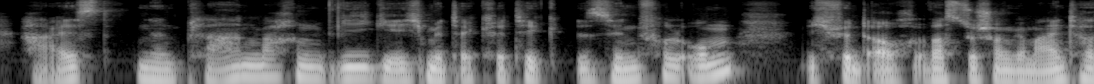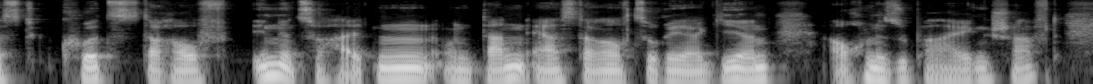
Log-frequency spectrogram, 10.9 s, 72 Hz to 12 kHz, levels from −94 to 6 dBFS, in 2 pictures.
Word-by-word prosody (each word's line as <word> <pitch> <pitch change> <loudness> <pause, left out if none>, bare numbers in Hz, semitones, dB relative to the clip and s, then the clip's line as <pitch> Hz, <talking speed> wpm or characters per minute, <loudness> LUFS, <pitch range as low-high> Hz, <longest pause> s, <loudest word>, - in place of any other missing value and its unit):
Heißt: 90 +3 -4
'Nen 90 -4 -1
Plan 90 +6 -2
machen, 110 -3 -3
wie 100 0 +3
gehe 95 -3 0
ich 85 0 -5
mit 90 - 0
der - - -2
Kritik - - -4
sinnvoll 95 +5 -1
um. 120 +10 +1 0.3
Ich - - -7
finde - - +1
auch, - - +1
was 90 +1 +1
du 95 - -1
schon 85 -2 +1
gemeint 80 +4 +1
hast, 95 -1 -3
kurz 100 -1 +1
darauf 85 0 -1
innezuhalten 100 -3 +4
und 85 -2 -4
dann 100 +5 +5
erst 85 0 -2
darauf 80 0 +2
zu - - -3
reagieren, 85 +4 +2 0.2
auch - - -4
'ne 95 - +5
super 90 +1 -5
Eigenschaft. 90 +4 -4
95 Hz, 180 wpm, -23 LUFS, 85-100 Hz, 0.3 s, dann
